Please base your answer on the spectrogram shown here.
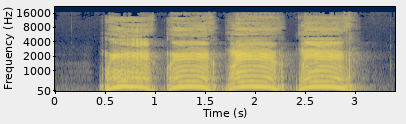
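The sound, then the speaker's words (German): A male honeyeater, a bird found only in Australia, gives four harsh, drawn-out crow-like caws in steady succession, each rising and falling in pitch with a raspy, nasal tone, loud and alone, mimicking a crow. “Das hier, eine Krähe oder ein Wildschwein oder auch die Geräusche von Teekesseln oder Rasenmähern.”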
